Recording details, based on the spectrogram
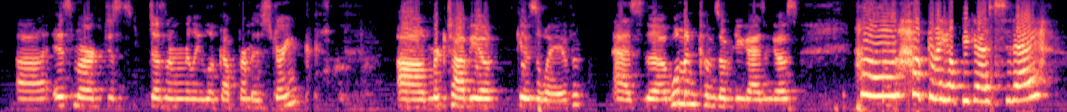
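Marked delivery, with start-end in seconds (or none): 8.5-10.3 overly bright, too-cheerful voice, pitched up. Voicing the serving woman greeting customers at the table: overly happy. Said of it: "Too happy".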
